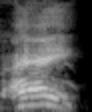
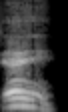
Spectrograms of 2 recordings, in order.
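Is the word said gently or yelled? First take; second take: yelled; gently. First: It is yelled loudly and sharply. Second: It is said gently and calmly.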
